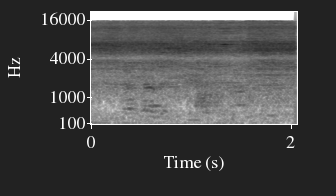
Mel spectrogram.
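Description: A steady high hiss of background noise, with faint voices in the background and no chopping.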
